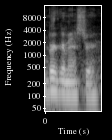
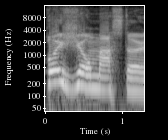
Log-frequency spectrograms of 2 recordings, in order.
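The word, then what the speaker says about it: Burgomaster: I'm sure there's a proper way to pronounce it, but I I'm I'm pronouncing it the way I'm reading it. No, it's quite literally it's quite literally I should be like bour master or some stupid like that. I I Googled it. It's literally burger master. Okay. Burger master. So the I you not. It's burger master.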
